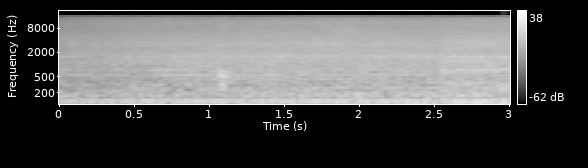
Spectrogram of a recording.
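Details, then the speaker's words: Toyota Innova AC after compressor replaced, freon recharged and compressor oil filled: engine idles smoothly with AC on, steady hum, earlier clicking and squeal gone, vent at 7°C; normal AC compressor operation. "bunyi kompresor telah hilang ya karena ini kompresional telah baru tidak ada lagi bunyi cetak cetek dan bunyi cicitnya"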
